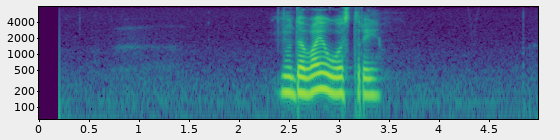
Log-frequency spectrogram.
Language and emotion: Russian, neutral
